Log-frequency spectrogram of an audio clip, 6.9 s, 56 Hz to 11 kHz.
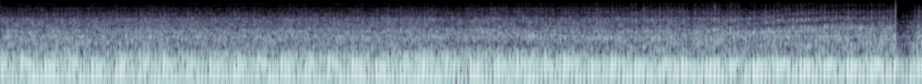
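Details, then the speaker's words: Older S Series 2300 semi truck with L10 diesel and new belt, low on fuel: settles into an even, steady clattering idle with no misses or knocks; sounds good. "Yeah, it sounds good."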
